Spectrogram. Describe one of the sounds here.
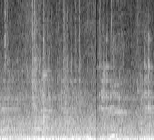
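An outdoor exercise machine creaks rhythmically.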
